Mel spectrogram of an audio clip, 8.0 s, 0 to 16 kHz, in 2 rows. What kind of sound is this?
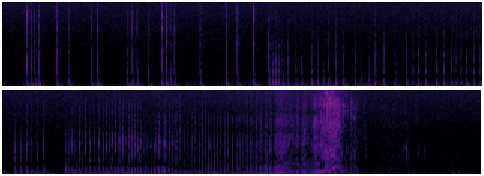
moving a zipper slowly
MTC500-M002-s14, pull, zipper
